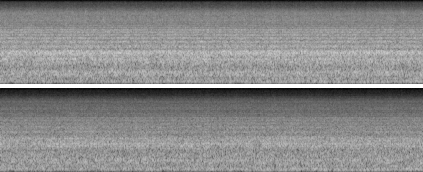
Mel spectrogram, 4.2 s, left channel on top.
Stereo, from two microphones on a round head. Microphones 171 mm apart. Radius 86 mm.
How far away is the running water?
About 1.0 m.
